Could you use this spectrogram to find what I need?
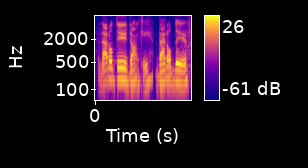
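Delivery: a hint of ogre impression; Shrek. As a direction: quote it low, like the cartoon ogre. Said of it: "when I watch Shrek".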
